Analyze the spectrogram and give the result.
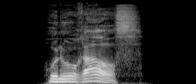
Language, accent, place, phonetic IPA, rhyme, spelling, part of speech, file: German, Germany, Berlin, [honoˈʁaːɐ̯s], -aːɐ̯s, Honorars, noun, De-Honorars.ogg
- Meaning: genitive singular of Honorar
